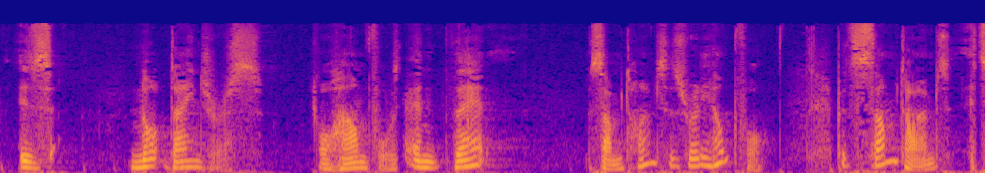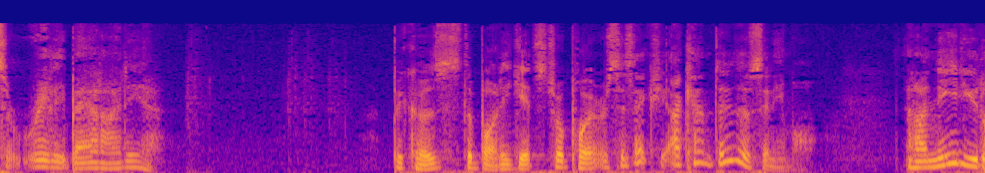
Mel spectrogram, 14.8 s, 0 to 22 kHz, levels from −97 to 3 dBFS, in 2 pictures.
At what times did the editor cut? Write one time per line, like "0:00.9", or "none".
0:03.0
